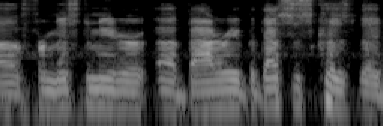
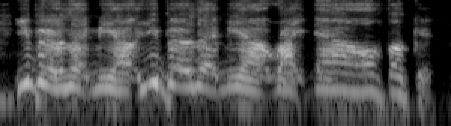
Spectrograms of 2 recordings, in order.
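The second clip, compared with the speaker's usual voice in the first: much higher, yelling mock panic; mocking drama; 13 semitones higher, 5 dB louder than usual. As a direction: ham up his shouted demand.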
